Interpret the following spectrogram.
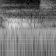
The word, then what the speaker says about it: quarte: parry of cart, or really the parries of cart, or court. It's pronounced cart, but it's spelled court, and it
